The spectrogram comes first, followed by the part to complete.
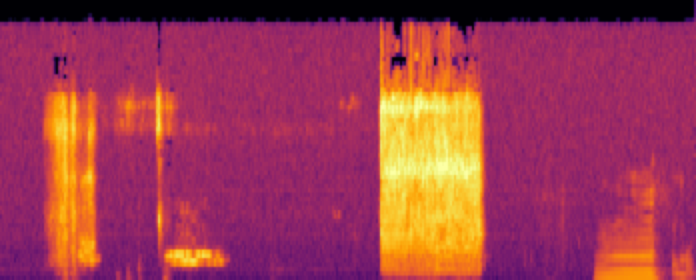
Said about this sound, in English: That fart was very angry.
